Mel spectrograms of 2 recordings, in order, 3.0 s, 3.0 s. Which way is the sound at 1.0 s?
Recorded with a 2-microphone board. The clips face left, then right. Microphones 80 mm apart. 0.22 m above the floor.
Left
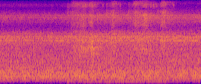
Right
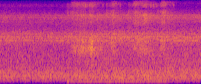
20° right (ahead or behind).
